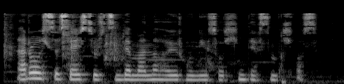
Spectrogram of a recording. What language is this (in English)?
Mongolian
